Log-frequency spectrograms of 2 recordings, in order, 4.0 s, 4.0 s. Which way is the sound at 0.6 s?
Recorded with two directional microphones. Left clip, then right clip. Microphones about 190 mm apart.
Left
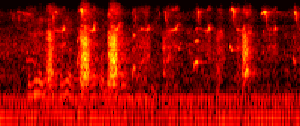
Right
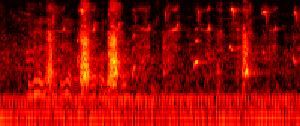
25° right (ahead or behind).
